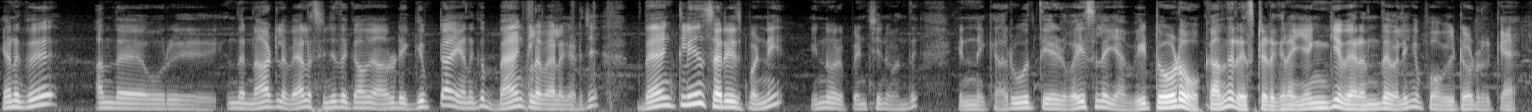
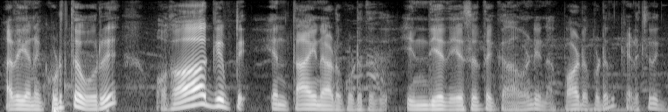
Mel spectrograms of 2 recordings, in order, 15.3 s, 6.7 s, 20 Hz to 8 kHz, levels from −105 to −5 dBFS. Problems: none marked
